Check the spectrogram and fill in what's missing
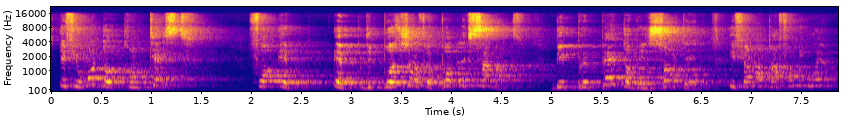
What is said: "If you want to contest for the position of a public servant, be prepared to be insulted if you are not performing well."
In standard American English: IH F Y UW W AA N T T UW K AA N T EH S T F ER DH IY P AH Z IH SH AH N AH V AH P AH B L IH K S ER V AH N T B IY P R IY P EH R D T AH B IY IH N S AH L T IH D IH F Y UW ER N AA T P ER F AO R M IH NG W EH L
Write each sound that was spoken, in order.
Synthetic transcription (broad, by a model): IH F Y UW W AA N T T UW K AA N T EH S T F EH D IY P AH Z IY SH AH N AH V AH P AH B L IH K S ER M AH T B IY P R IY P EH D T AH B IY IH N S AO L T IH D IH F Y UW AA N AA T P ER F AO M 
